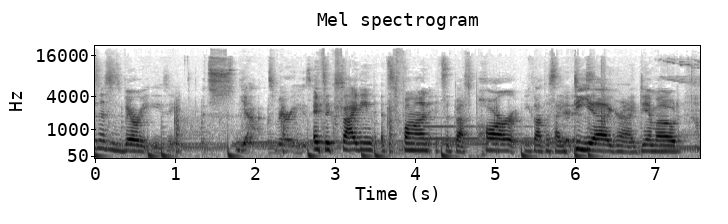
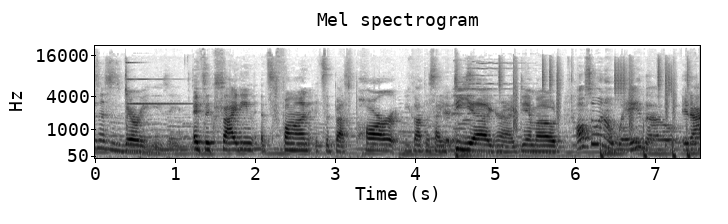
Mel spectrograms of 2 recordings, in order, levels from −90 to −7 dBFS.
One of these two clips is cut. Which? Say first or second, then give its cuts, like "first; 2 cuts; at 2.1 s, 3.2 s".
second; 2 cuts; at 1.0 s, 5.9 s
